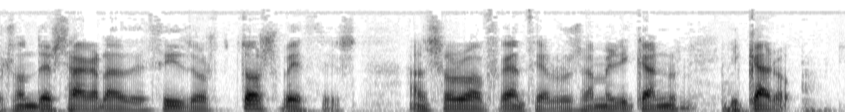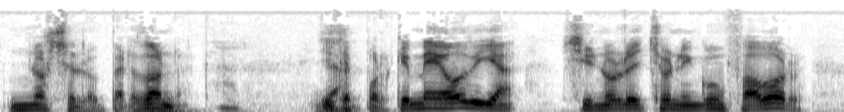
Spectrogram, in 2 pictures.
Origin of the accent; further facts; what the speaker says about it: Teruel, Aragon, Spain; yo soy de Teruel.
